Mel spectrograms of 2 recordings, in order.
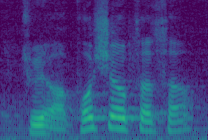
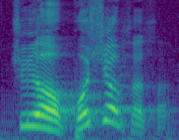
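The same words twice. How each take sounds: First: It is said in a humble, grateful way. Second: It is said in a proud, boastful way. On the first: I am thankful I could offer even this. The speaker calls it right. "하나님 이거라도 바칠 수 있어서 감사합니다" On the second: Look how much I have given you. The speaker calls it wrong. "이 정도 되면 하나님 괜찮지 않습니까?"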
